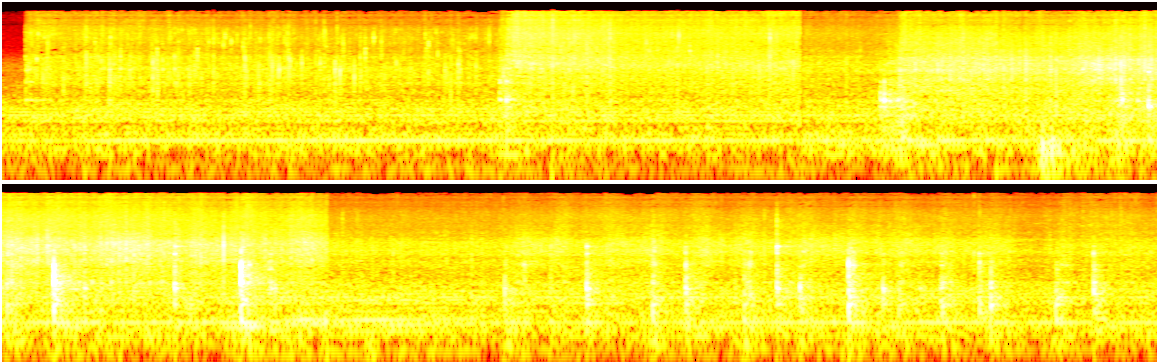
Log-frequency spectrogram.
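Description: Hot oil sizzling in a non-stick pan as chopped okra, onion and garlic fry in it, stirred with a wooden spatula. The sizzle gets louder for a few seconds twice, then settles to a quieter fry with frequent sharp clicks of the spatula against the pan.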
